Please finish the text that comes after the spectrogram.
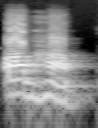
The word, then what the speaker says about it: অভাব: বা বলি যে দেশে অভাব হয়েছে, অভাব, অর্থাৎ এটা নেতিবাচক অর্থ, অভাব, অয়ের উচ্চারণ অয় রয়ে গেছে।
